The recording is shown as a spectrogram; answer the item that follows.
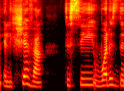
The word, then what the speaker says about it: Elisheva: like native Hebrew speakers we stress the second from last syllable elisheva it is not e Li cheva it is not Eli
